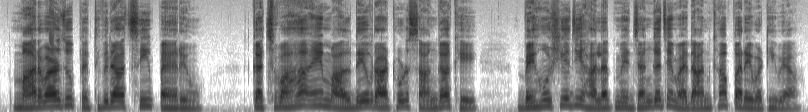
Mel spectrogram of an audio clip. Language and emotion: Sindhi, neutral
